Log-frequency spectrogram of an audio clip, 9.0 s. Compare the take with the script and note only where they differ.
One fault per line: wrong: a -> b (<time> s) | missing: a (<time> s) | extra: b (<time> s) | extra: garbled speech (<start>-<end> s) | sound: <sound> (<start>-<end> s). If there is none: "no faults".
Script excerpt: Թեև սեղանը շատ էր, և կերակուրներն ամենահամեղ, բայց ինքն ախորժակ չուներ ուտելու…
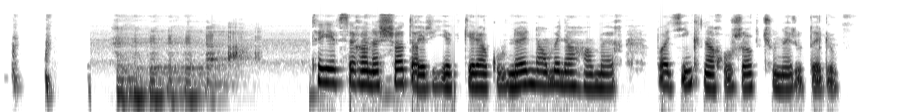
sound: laugh (1.1-2.6 s)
